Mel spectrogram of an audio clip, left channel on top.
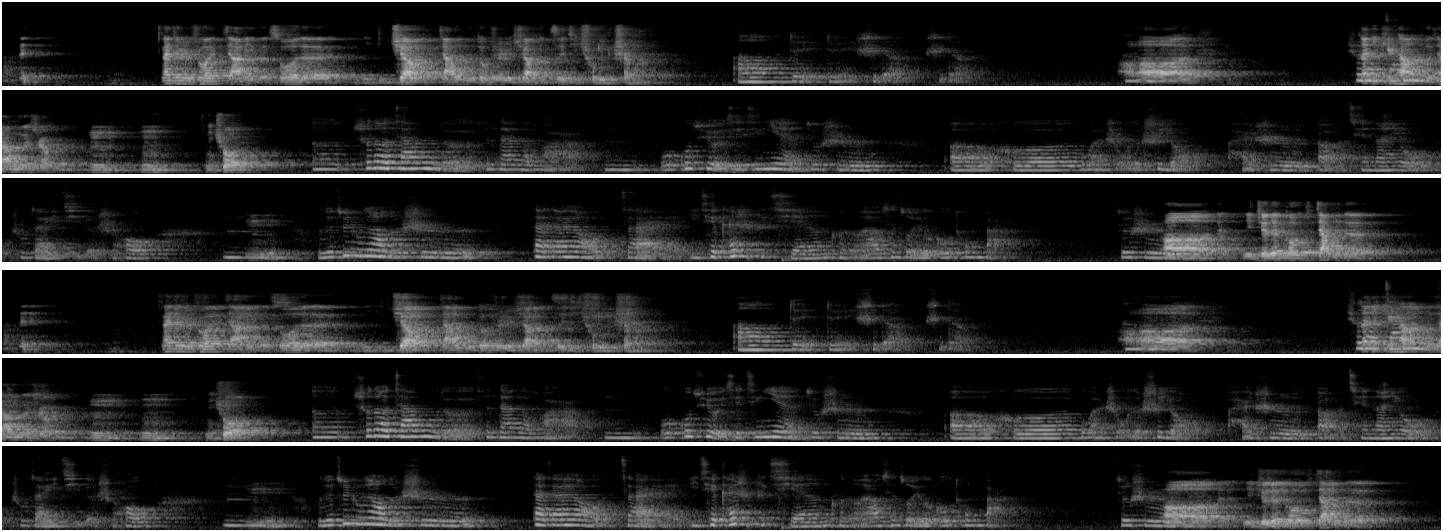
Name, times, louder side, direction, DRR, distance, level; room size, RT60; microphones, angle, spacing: voice 1, 1.6-6.5 11.2-12.1 13.6-14.9 15.2-15.5 15.8-16.0 16.4-16.8 31.2-31.5 40.4-42.4, left 2 dB, 70° left, -4 dB, 3.5 m, -26 dB
voice 2, 7.3-9.7 11.2-11.7 13.4-14.6 15.0-15.2 17.5-23.5 23.9-26.4 26.6-33.5 34.1-38.8 39.9-40.6, right 1 dB, 25° right, -1 dB, 2.4 m, -33 dB
26.5 x 14.0 x 2.8 m, 1.5 s
head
